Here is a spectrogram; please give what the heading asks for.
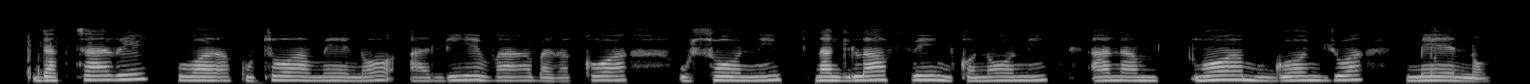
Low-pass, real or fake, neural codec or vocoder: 5.4 kHz; real; none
